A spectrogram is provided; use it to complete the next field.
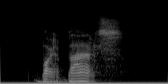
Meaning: barbaric
- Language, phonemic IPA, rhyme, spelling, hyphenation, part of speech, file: Dutch, /bɑrˈbaːrs/, -aːrs, barbaars, bar‧baars, adjective, Nl-barbaars.ogg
